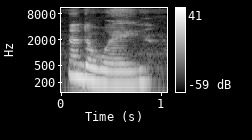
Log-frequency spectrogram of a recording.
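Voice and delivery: usual speaking voice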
